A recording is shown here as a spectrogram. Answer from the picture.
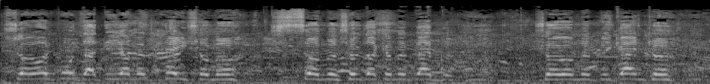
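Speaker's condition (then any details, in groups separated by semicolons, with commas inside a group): Cerebral palsy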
